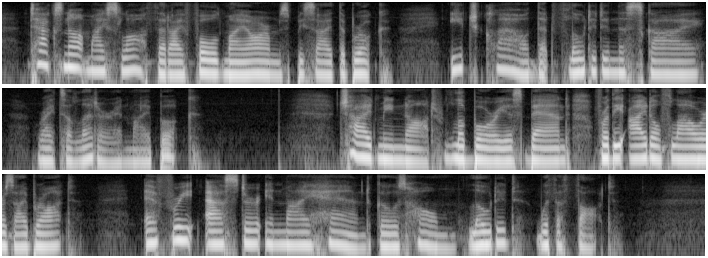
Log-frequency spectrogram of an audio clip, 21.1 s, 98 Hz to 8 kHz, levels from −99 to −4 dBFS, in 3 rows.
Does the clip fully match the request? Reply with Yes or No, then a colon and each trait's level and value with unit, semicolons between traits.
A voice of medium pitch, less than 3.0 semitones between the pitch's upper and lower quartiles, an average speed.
No: medium, 170 Hz; narrow, 2.5 semitones; slow, 115 wpm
